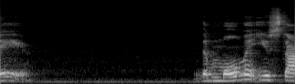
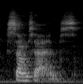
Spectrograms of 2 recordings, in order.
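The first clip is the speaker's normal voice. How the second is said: Sometimes set apart, whispered and softer; stress on sometimes; 3 semitones higher, 5 dB quieter than usual. Shown as a demonstration. Admitting to viewers she's only sometimes chatty, stress on Sometimes. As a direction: lean on Sometimes in a breathy hush. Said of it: "Emphasis on the sometimes".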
